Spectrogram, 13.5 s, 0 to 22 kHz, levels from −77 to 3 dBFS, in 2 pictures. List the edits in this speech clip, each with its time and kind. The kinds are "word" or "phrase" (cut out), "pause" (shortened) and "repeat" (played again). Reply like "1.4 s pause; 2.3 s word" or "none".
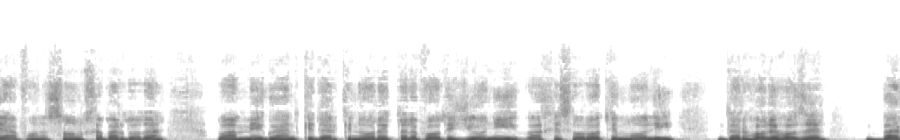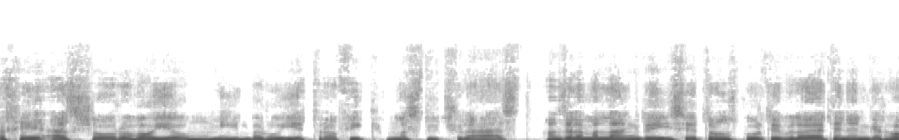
10.8 s pause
